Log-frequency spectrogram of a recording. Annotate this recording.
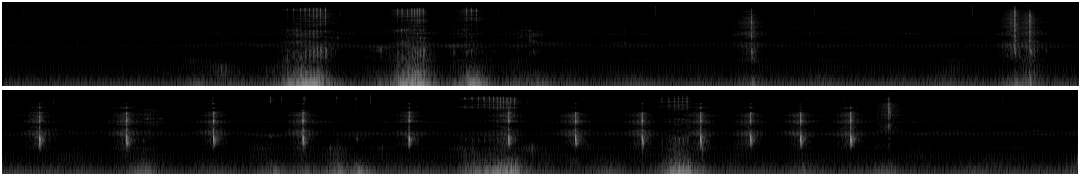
Turns on metronome, and adjusting speed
